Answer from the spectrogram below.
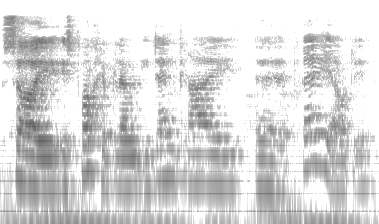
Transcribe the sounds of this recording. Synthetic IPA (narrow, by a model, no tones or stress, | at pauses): sɒ̽isb̥ʁɔɡʰɛb̥lɛʊnid̥en̰ɡ̥ʁɑ̈ðˠ | pʰʁɛːjɑʊd̥e̝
